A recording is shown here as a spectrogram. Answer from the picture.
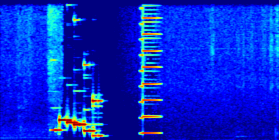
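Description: A short electronic jingle: a quick run of clear tones stepping down in pitch, then a single ding about half a second later.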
